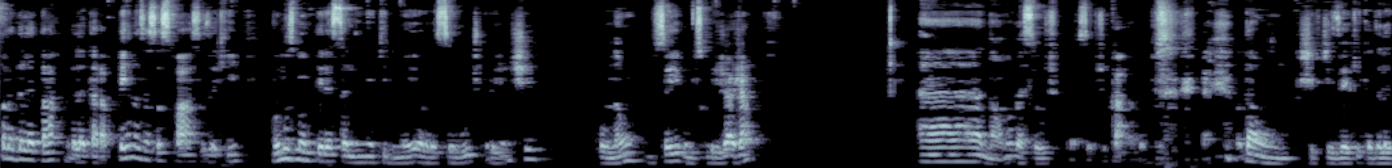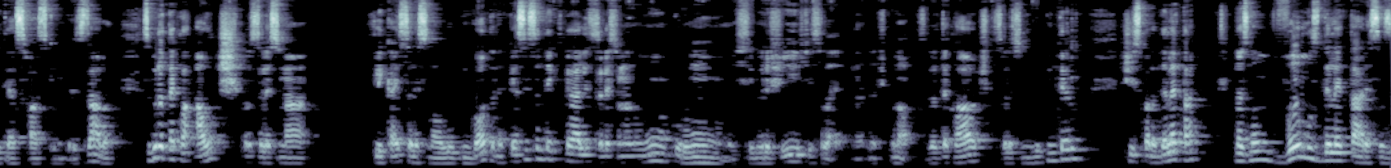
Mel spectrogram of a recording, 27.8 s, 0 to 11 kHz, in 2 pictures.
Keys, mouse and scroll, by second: 0.8 scroll down 2, 1.0-4.0 shift+middle drag, 4.0-4.3 scroll up 1, 4.3-7.3 middle drag, 7.3-7.6 scroll down 1, 7.6-10.1 middle drag, 10.1 alt+a, 10.2-11.2 middle drag, 11.2 alt+shift+right click, 12.1 ctrl+z, 12.3 ctrl+z, 13.3 alt+a, 14.0 2, 14.7 alt+right click, 16.1-19.0 middle drag, 19.0 right click, 19.3 middle click, 19.8 shift+right click, 20.1 middle click, 20.5 shift+right click, 20.8 middle click, 21.7 shift+right click, 21.9-22.4 middle drag, 22.4 alt+a, 23.1 alt+right click, 23.7-24.5 middle drag, 24.5 x.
